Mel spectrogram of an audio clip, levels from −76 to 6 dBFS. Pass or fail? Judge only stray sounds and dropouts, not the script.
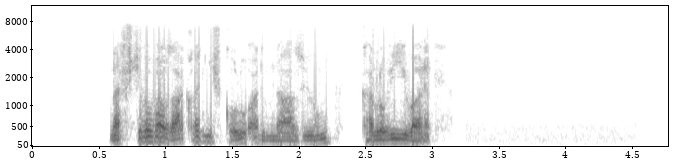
pass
